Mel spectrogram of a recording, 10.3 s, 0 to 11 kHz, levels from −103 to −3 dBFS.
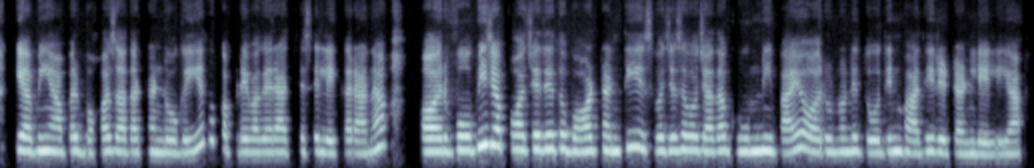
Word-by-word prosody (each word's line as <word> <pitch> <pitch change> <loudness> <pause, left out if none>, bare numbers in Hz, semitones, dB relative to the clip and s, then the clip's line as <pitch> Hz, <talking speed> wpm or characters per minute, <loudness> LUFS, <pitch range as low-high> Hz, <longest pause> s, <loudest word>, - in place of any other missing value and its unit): कि 260 - +5
अभी 240 0 +3
यहाँ 230 -2 +1
पर 240 0 0
बहुत 230 +3 -2
ज़्यादा 225 -1 -1
ठंड 225 -1 -4
हो 215 -1 -1
गई 215 +2 -3
है, 310 - 0
तो 425 - -6
कपड़े 230 -3 -3
वग़ैरह 225 0 -2
अच्छे 220 +1 -7
से 235 - -4
लेकर 215 -1 -3
आना। 230 +11 -1 0.4
और 230 0 +5
वो 255 0 +5
भी 315 +8 +7
जब 330 -2 +5
पहुँचे 265 0 +2
थे 270 +1 +4
तो 270 0 0
बहुत 235 0 +1
ठंड 240 -2 +2
थी, 305 +1 +2
इस 265 - -4
वजह 240 0 0
से 260 - 0
वो 255 -1 +2
ज़्यादा 240 0 0
घूम 230 -1 -2
नहीं 240 0 +4
पाए 220 +6 0
और 235 -5 -1
उन्होंने 230 +1 -1
2 215 -1 -2
दिन 230 +2 0
बाद 210 -1 -3
ही 235 - 0
रिटर्न 210 -3 -2
ले 200 -1 -2
लिया। 200 +1 -5
230 Hz, 255 wpm, -22 LUFS, 220-245 Hz, 0.4 s, भी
